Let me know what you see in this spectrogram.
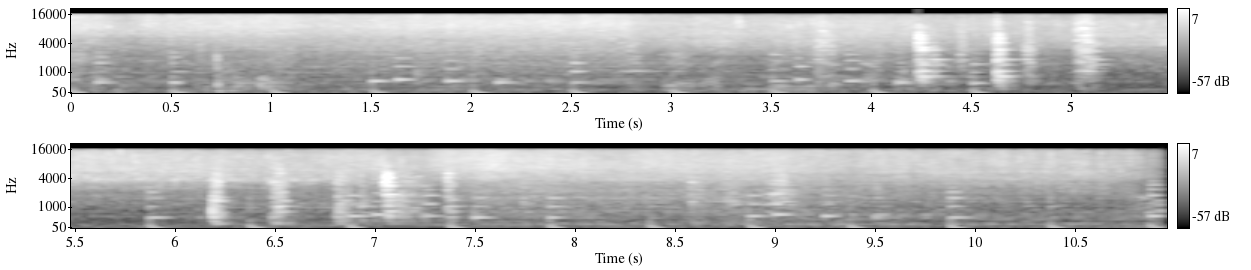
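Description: Food frying in butter on a hot Blackstone flat-top griddle: a steady sizzling hiss with scattered sharp crackling pops, busiest in the middle stretch.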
